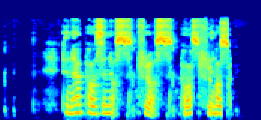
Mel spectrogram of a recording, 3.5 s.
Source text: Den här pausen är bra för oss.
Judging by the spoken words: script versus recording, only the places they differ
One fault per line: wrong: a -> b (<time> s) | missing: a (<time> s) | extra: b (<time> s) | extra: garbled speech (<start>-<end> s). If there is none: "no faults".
wrong: bra -> oss (1.5 s)
extra: garbled speech (2.4-3.1 s)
